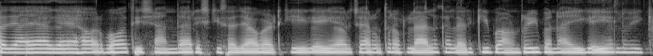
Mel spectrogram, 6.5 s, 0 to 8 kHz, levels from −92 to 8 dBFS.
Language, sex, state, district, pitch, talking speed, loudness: Hindi, female, Haryana, Rohtak, 200 Hz, 220 wpm, -11 LUFS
